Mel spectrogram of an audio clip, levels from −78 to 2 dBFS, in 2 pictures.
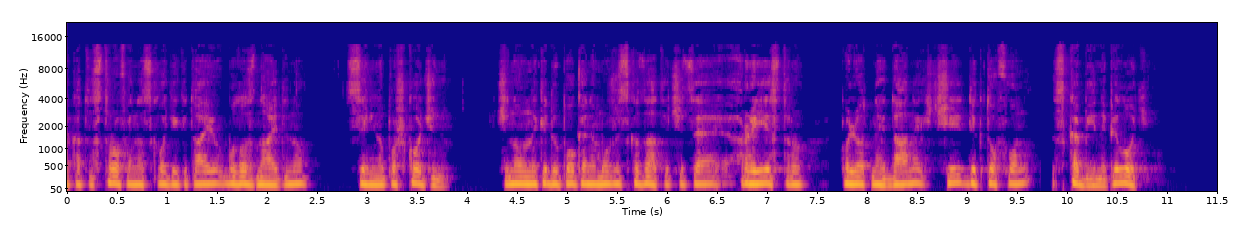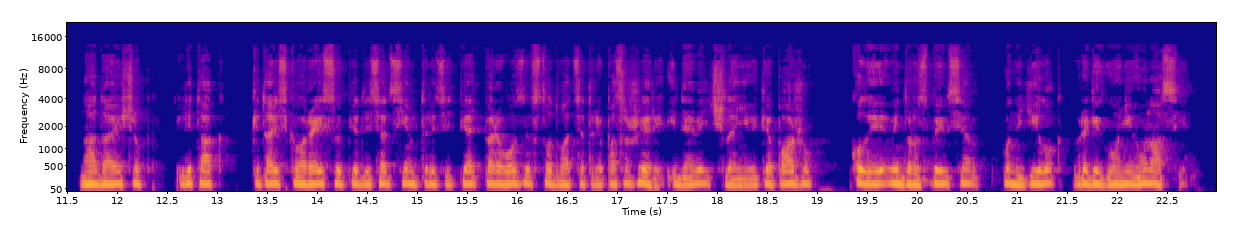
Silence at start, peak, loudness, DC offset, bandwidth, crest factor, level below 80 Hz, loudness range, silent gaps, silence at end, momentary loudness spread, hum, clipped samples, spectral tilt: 0 s; -6 dBFS; -24 LUFS; under 0.1%; 13.5 kHz; 18 dB; -56 dBFS; 2 LU; 7.66-7.72 s, 9.74-9.82 s, 11.35-11.60 s, 12.51-12.55 s; 0.3 s; 8 LU; none; under 0.1%; -6 dB/octave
